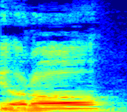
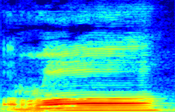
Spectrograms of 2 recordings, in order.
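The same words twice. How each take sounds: First: The r sound is light and thin. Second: The r sound is heavy and thick. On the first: "dah tentulah huruf tu kita baca dia nipis" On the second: "Bila datang baris pada dia baru kita sebut ra"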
